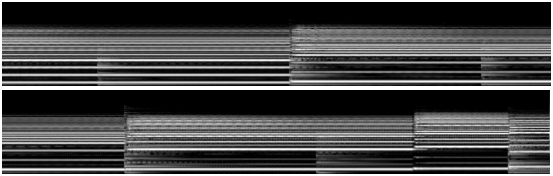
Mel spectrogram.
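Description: A bass clarinet plays a slow melody of long held notes, each sustained for several seconds and moving up in pitch a few times. Low accompaniment notes sound under it, struck about every four seconds and fading.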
